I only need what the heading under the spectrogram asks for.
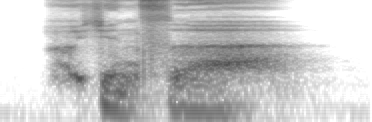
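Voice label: "yin1 ci3", Mandarin Chinese; HSK4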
